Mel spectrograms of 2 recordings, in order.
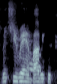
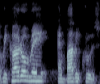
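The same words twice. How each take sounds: First: Richie Ray said the English way, quick and softer; English name. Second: Ricardo Rey said the Spanish way, rolled r; Spanish name. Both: Shown as a demonstration.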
